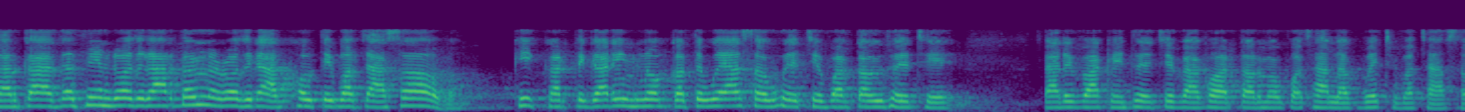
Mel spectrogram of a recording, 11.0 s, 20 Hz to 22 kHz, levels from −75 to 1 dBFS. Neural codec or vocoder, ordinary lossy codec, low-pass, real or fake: codec, 16 kHz, 1.1 kbps, Voila-Tokenizer; none; none; fake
